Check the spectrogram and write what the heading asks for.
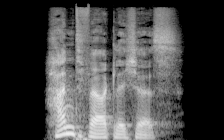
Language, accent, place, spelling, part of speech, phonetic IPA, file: German, Germany, Berlin, handwerkliches, adjective, [ˈhantvɛʁklɪçəs], De-handwerkliches.ogg
- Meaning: strong/mixed nominative/accusative neuter singular of handwerklich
